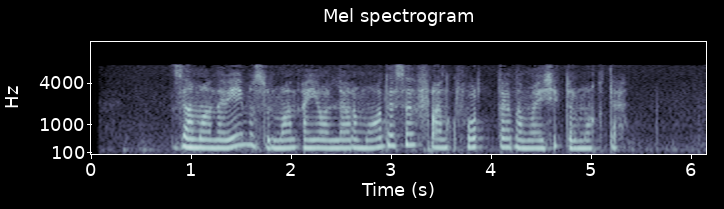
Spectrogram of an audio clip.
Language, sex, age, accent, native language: Uzbek, female, 18-24, Namangan, Uzbek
